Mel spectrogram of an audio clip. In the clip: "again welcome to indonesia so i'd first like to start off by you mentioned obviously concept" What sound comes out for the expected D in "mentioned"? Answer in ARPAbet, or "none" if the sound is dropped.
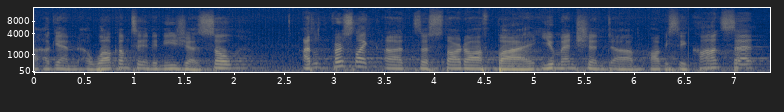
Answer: D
